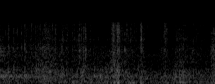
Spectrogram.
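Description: Faint rustling of tissue paper being lifted out of a cardboard box, with a few light crackles.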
